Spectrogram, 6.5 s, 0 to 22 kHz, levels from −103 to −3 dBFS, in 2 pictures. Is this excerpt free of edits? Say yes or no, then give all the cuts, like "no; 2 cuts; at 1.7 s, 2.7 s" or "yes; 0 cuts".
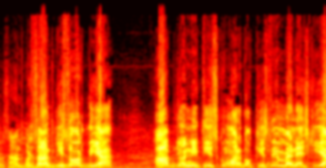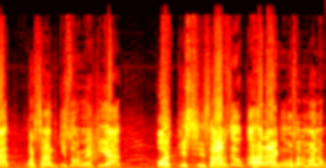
yes; 0 cuts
